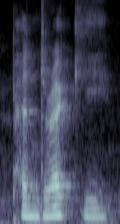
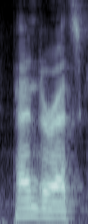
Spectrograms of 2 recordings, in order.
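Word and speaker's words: Penderecki: Oh, I didn't know that's how you pronounced the name. I thought it was Pendreki. Penderki is the name.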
